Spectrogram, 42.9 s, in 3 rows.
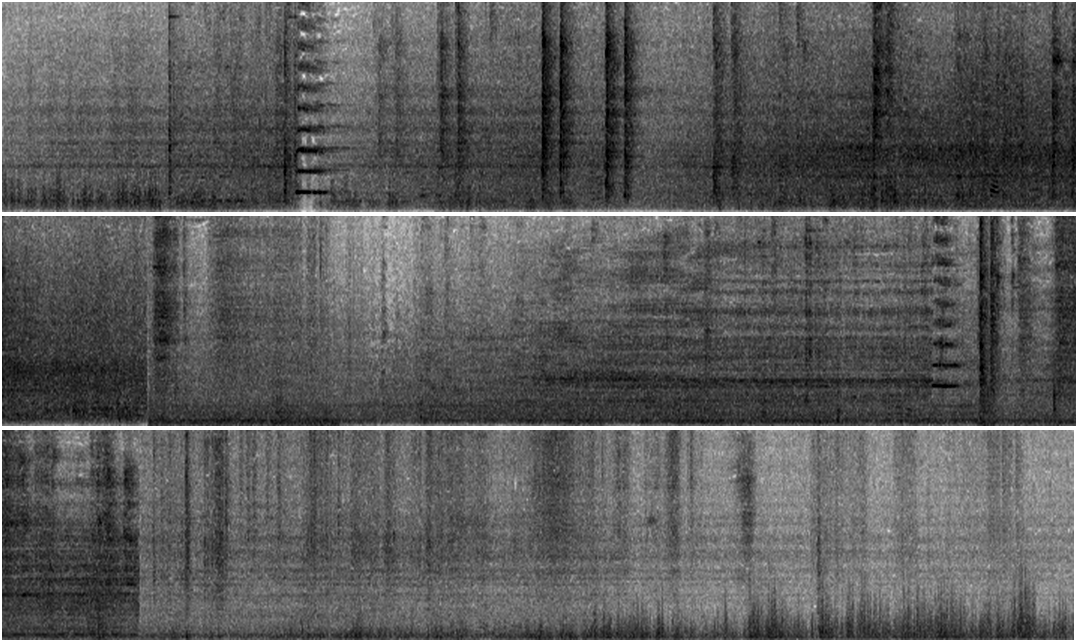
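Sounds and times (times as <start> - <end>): train horn: 3.8 - 4.7, 26.6 - 27.3
train wheels clacking over rail joints: 4.9 - 8.6, 9.4 - 12.1.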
